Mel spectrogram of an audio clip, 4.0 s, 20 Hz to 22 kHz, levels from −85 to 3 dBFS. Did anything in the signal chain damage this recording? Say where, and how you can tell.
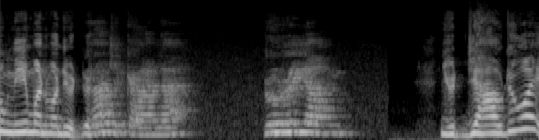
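Yes. From 0.70 to 2.90 s the speech suddenly goes roomy and hollow, thinner in the bass and roughly 5 dB quieter, with room noise coming up to around 30 dB under the speech. That's a switch to a distant microphone at the capture stage, likely a close-mic dropout.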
